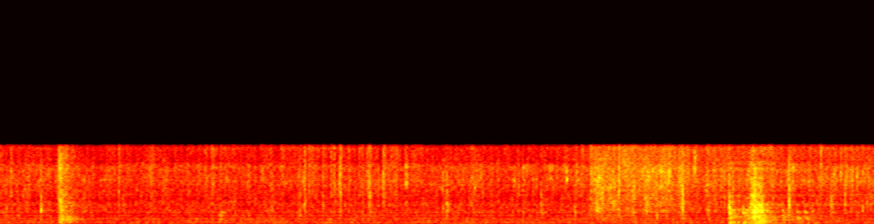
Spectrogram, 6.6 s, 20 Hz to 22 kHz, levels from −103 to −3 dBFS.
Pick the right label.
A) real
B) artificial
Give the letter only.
B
